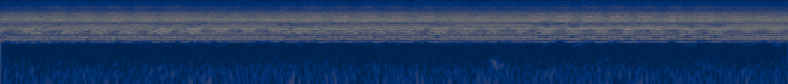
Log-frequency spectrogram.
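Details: Cicadas, locally called jhyaukiri, recorded on a cellphone in Shivapuri National Park (Tarkeshwor): a steady, dense, shrill buzzing drone with faint rhythmic pulsing and closely stacked bands, holding constant loudness throughout.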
